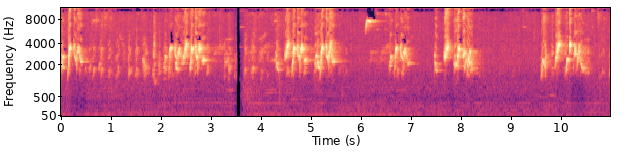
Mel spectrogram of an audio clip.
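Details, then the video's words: Caged red-whiskered bulbuls, three rivals, pour out an energetic training song counted in phrases: rich, fluty warbled bursts about every one to two seconds, one brief high pure whistle between them. "นกกรงหัวจุก เจ้าขุนอินทร์ VS เจ้าขวานฟ้า VS เจ้าขุนไกร เสียงร้องเล่นเต้นริกเบิ้ล นับดอก แม่บท"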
